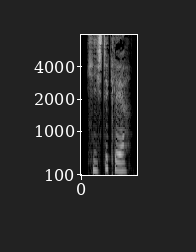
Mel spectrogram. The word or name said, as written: kisteklæder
